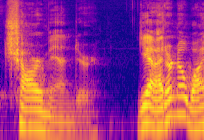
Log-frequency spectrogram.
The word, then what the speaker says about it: Charmander: other I love how he says it sharm ander instead of charmander yeah i don't know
